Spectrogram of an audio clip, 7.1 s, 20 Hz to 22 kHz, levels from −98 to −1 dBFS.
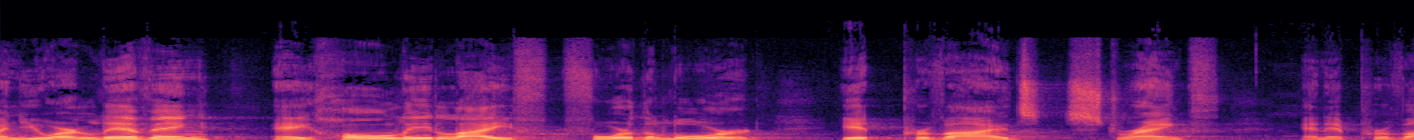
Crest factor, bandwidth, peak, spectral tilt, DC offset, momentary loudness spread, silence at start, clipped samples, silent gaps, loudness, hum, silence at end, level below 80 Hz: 16 dB; 15.5 kHz; -6 dBFS; -5.5 dB/octave; under 0.1%; 14 LU; 0 s; under 0.1%; none; -21 LUFS; none; 0 s; -66 dBFS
